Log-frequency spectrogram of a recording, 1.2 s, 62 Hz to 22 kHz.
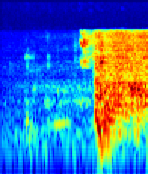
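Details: Own mechanical ventilator of a podcaster born in the mid-1980s, heard while they talk; the sound of the ventilator running.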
